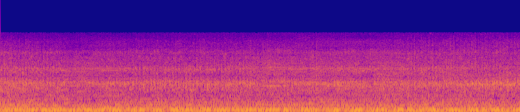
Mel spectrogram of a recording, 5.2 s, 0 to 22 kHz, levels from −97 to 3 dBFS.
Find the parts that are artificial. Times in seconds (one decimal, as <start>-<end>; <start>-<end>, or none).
0.6-1.3; 2.6-4.0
